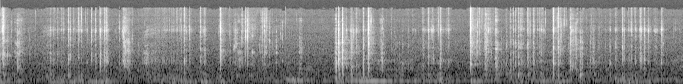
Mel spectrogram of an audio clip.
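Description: A utility knife blade scrapes flakes off the face of a dry, pale green bar of soap held in the palm. Quick, dry, bright scratching strokes come in irregular bursts, with a few sharper crisp scrapes standing out over a quiet background.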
